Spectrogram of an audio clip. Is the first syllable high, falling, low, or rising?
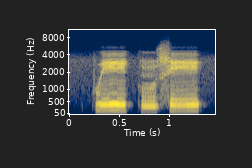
high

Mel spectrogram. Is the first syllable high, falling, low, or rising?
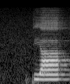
high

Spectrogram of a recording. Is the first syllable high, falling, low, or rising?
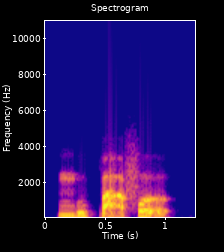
rising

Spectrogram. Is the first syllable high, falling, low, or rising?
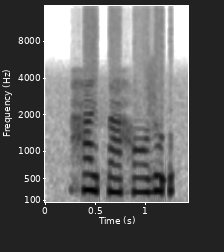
falling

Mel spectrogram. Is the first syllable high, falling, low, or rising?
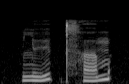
rising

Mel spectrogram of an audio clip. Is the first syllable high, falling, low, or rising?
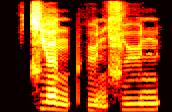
falling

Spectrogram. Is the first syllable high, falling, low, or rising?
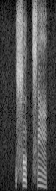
high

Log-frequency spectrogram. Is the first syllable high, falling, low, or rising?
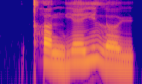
low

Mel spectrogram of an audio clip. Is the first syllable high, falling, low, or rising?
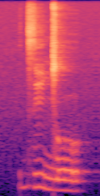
falling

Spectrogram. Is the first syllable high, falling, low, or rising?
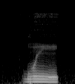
low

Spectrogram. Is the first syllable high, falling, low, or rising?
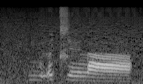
rising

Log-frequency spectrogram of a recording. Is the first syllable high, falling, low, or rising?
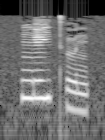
high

